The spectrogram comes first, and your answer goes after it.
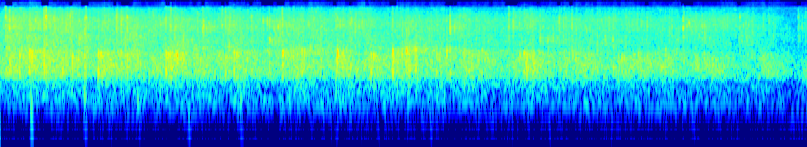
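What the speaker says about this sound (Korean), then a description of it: "여러분 박수 한번 부탁드리겠습니다" A church congregation at a Sunday afternoon joint worship service applauds together, a soft and somewhat distant crackle of many hands that stays even and continuous.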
